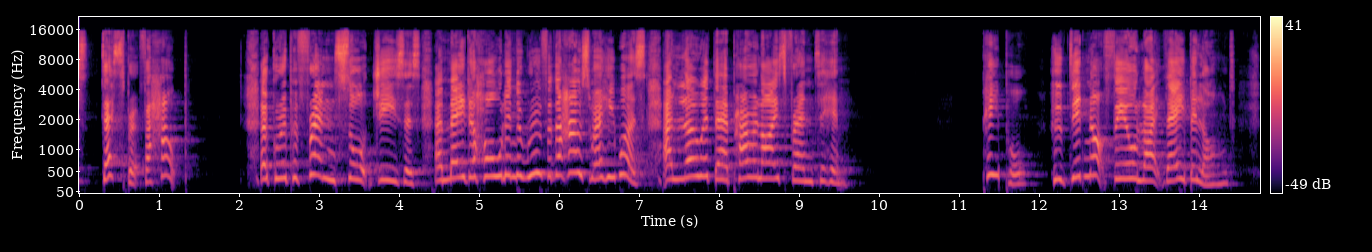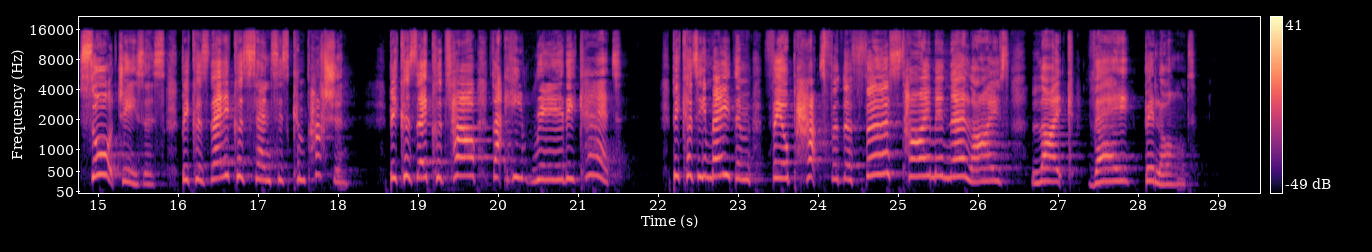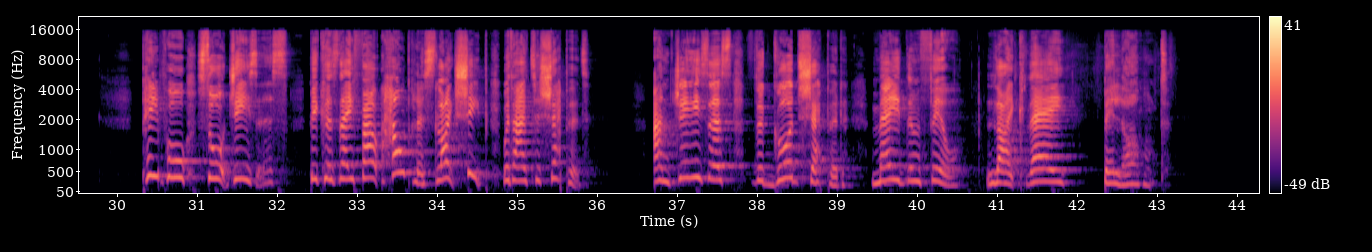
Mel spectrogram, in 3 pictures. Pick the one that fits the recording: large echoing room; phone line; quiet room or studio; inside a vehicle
large echoing room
